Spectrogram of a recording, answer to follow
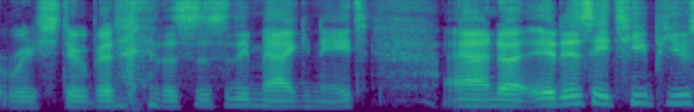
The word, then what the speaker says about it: Magnate: That is Magnate, not Magnet. Okay, I called this the Magnet for the first 3 videos until someone corrected me, so I felt really stupid. This is the Magnate, and it is a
